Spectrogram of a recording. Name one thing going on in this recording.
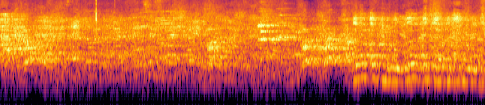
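A crowd murmurs in a large indoor hall.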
